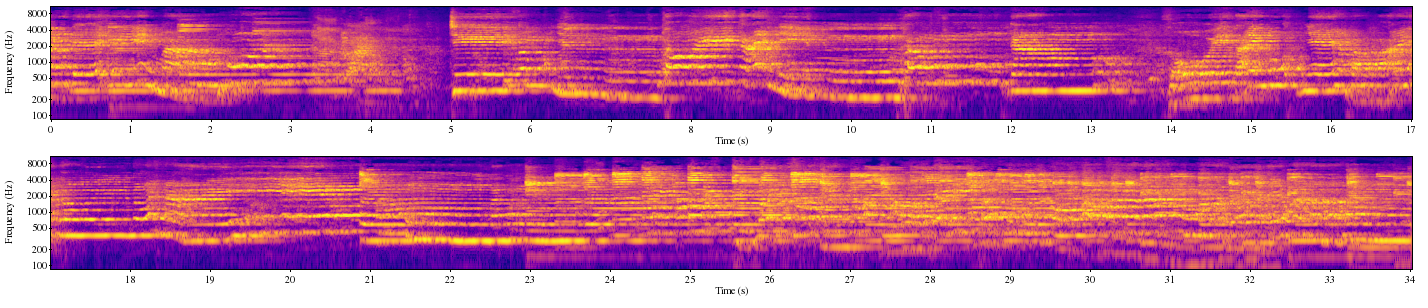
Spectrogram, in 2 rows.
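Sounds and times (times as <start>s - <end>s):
instrumental accompaniment: 0.0s - 4.7s, 20.8s - 34.0s
person singing: 0.0s - 24.0s, 24.9s - 34.0s.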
